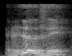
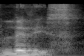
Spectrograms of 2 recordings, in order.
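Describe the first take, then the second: First: The word has a French pronunciation. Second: The word has an English pronunciation. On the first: The speaker calls it right. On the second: The speaker calls it wrong.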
